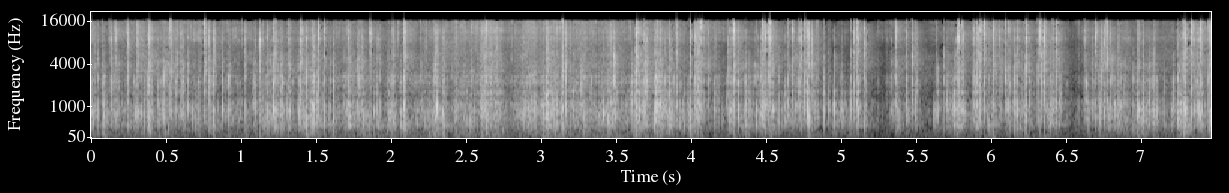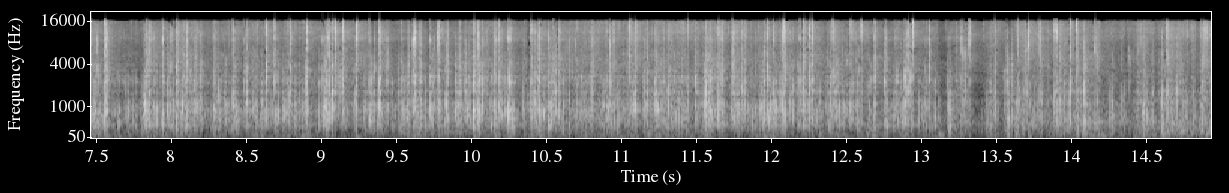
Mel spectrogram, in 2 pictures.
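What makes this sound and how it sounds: A Knorr Pasta Sides pouch of foil-lined plastic, full of dry pasta, is squeezed and crinkled with fingers, then lifted and shaken. A dense, continuous crackling and crinkling with a bright mid-to-high hiss and rattling pasta inside runs throughout, with brief dips in level around five and six and a half seconds.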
